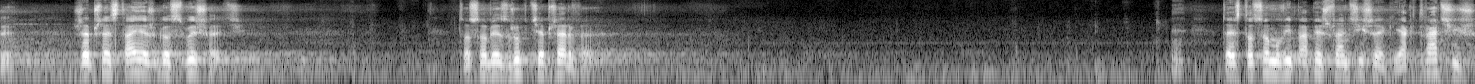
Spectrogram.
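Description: An elderly man speaks slowly and solemnly through a microphone in a large echoing hall, with long pauses.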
